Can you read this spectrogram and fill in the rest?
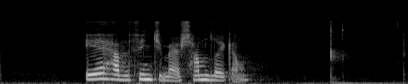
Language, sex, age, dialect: Faroese, female, 15-35, Norðuroyggjar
